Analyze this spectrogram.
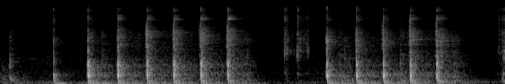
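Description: Cobbler's hammer driving iron hobnails into the wetted leather sole of an army parade shoe on a metal last: quick runs of sharp, ringing metal taps, about five a second, with short pauses between runs.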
